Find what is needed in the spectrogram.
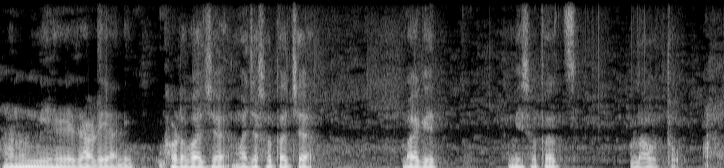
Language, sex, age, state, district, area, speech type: Marathi, male, 45-60, Maharashtra, Akola, urban, spontaneous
